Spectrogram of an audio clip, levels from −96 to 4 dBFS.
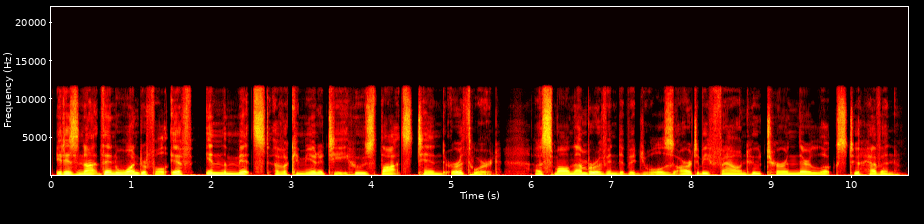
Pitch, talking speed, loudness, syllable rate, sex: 110 Hz, 175 wpm, -20 LUFS, 4.4 syllables/s, male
